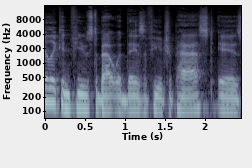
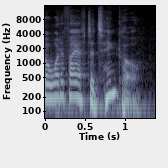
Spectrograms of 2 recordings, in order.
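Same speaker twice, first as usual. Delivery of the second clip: mock sincere, very high, earnest delivery; 9 semitones higher than usual. Retelling how she delivers a line meant to be snarky: mimicking a genuine delivery. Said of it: "delivers it genuinely".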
